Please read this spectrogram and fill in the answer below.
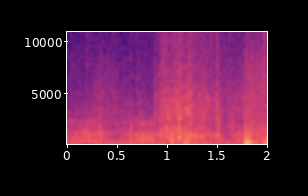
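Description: A hooked bass splashing at the surface as it is reeled up to the boat, in a few short splashes in the second half, with a laugh right at the end.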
